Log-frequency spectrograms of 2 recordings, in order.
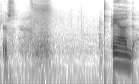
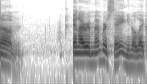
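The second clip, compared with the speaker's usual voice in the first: ordinary delivery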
